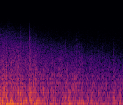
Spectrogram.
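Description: Thunder sound effect, a deep rumble slowly dying away, its upper hiss fading out first.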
